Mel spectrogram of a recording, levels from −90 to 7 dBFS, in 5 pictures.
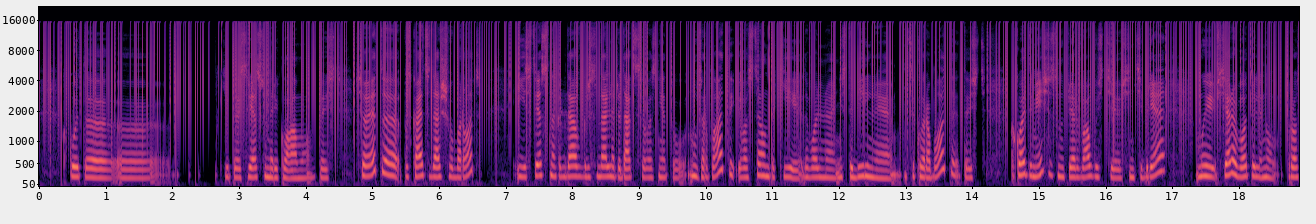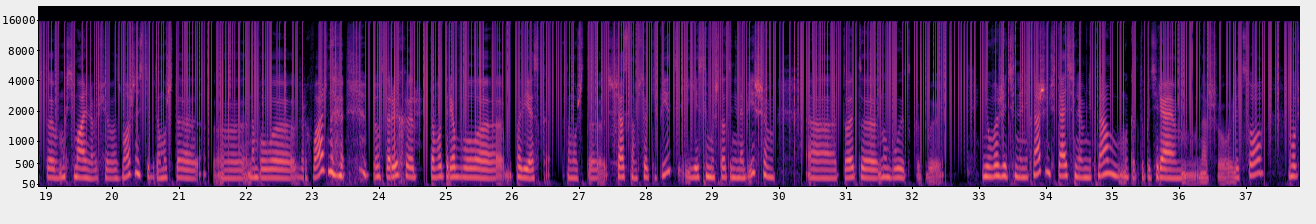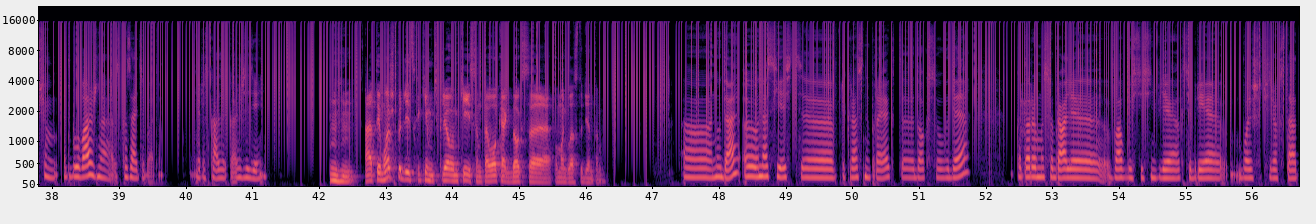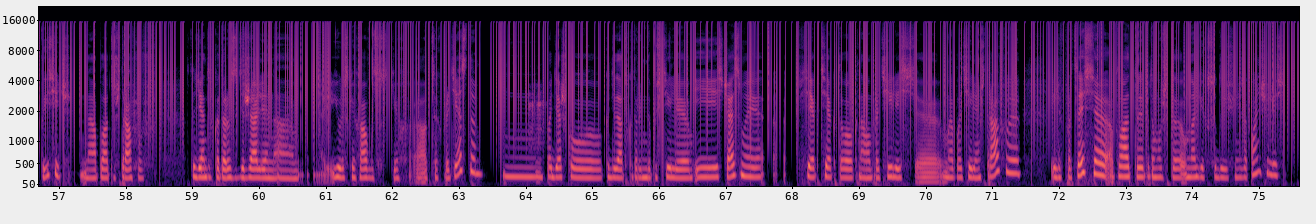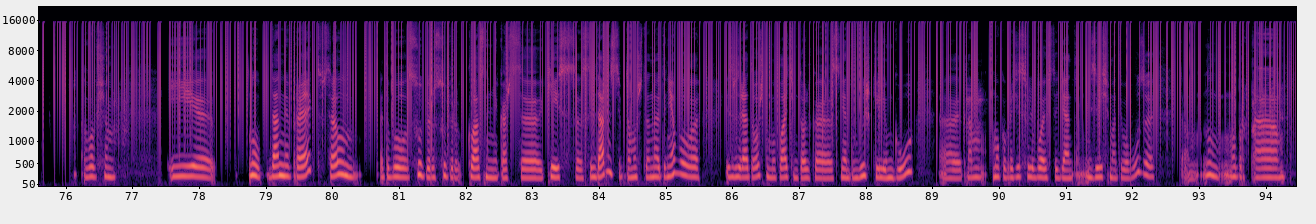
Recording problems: crackle, like an old record; loud; 4 dB below the speech

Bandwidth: 15.5 kHz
